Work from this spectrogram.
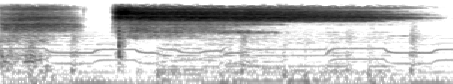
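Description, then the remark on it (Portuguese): A voice makes a long, steady snake-like hiss as a breathing mantra, the serpent mantra, lasting nearly three seconds, loud, then slowly fading, with faint melodic background music underneath. “E fecha teus olhos e fica se projetando para frente, ou fica fazendo mantras, como o mantra da serpente que tu fica respirando e fazendo.”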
